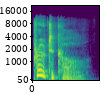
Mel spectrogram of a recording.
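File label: "protocol", British English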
